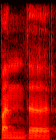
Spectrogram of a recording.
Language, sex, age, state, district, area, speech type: Gujarati, male, 18-30, Gujarat, Anand, rural, spontaneous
